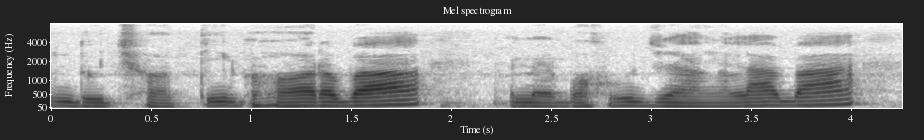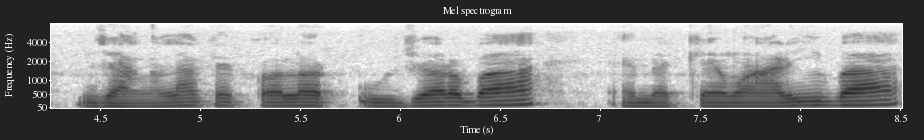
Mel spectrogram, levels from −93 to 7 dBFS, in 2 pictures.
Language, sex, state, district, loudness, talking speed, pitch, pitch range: Bhojpuri, male, Bihar, Muzaffarpur, -20 LUFS, 115 wpm, 125 Hz, 115-135 Hz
